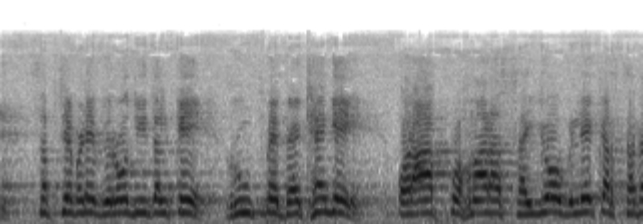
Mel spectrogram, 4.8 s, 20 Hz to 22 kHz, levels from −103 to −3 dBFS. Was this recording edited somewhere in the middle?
no; 0 cuts

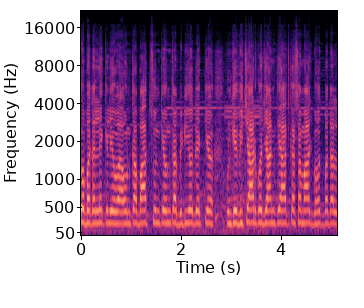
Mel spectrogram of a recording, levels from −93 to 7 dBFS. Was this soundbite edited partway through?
no; 0 cuts

